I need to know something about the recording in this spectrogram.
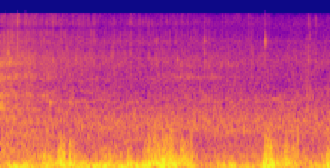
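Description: Wind buffeting the microphone in low, irregular rumbles.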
